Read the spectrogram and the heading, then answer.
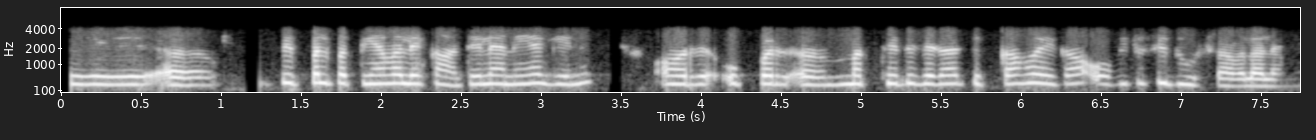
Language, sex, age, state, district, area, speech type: Punjabi, female, 18-30, Punjab, Gurdaspur, rural, conversation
